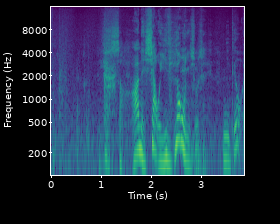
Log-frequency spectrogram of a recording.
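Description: A woman speaks cheerfully close by.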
